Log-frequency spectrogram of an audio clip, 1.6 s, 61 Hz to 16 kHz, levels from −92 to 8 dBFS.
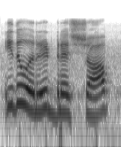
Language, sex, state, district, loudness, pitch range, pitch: Tamil, female, Tamil Nadu, Chennai, -12 LUFS, 230-280 Hz, 245 Hz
